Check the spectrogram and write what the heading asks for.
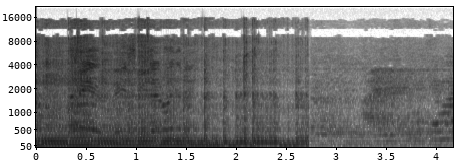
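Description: Royal Enfield Bullet's single-cylinder engine running loudly with a fast, even exhaust beat, just after being kick-started. The sound cuts off suddenly a little over halfway through.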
